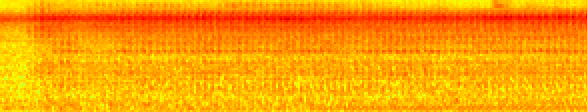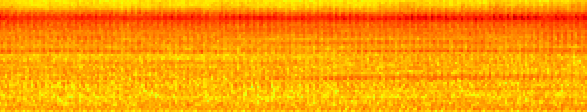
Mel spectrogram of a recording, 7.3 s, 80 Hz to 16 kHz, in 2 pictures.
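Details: City bus SLN 36686 on route 181, diesel idling with a loose, uneven rattle of roughly two per second over the steady run. Rough, rattly idle; axle noises also developing.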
